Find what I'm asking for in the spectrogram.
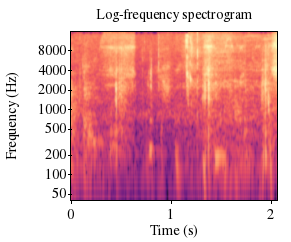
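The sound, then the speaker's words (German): Crunchy biting and chewing of a sour, lemon-scented fruit originally from Australia, taken by the spoonful; a few crisp, crackling bites and chews, fairly faint and close together. “Aber es knackt schön, also was man so hört. Es ist auch schön sauer.”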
